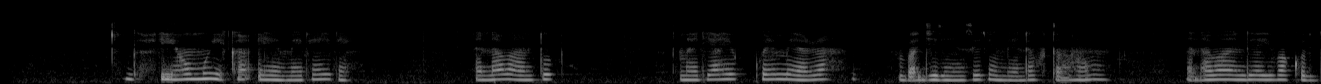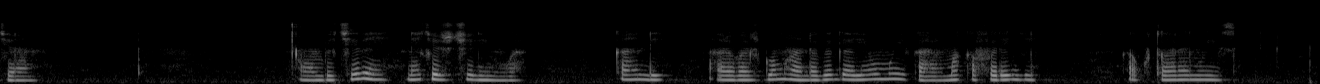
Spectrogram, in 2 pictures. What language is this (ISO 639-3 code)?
nyn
